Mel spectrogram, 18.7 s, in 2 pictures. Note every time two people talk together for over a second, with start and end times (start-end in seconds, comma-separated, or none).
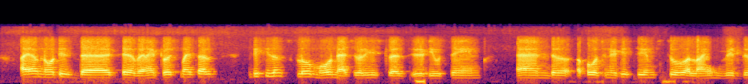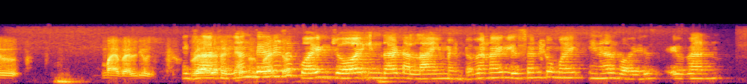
11.7-13.1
